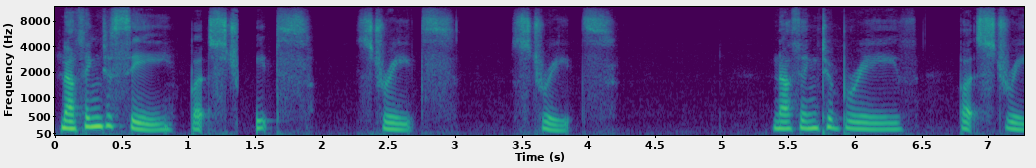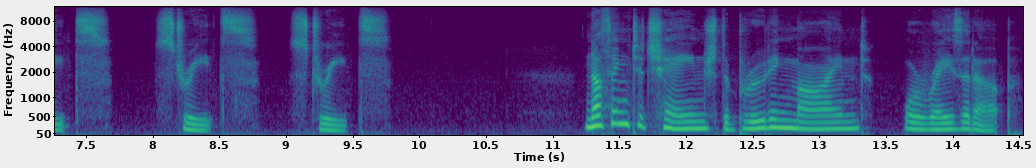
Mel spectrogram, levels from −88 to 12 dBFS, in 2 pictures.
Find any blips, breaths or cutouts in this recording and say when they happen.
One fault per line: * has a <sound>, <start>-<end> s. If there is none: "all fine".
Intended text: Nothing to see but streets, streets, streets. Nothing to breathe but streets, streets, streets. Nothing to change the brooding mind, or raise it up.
* has a dropout, 1.4-1.5 s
